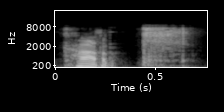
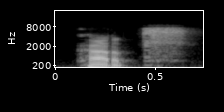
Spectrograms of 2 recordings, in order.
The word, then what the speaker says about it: Karl: Karl is actually an example of a word that has RL, ends with the letters RL, RL, and actually the same, it's a similar pronunciation, though not the same. Karl, Karl. You make the R sound a little bit. Maybe not exaggerated as I am doing now, because I want this to be heard.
